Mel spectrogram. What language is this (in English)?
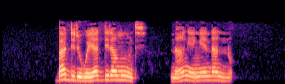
Ganda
